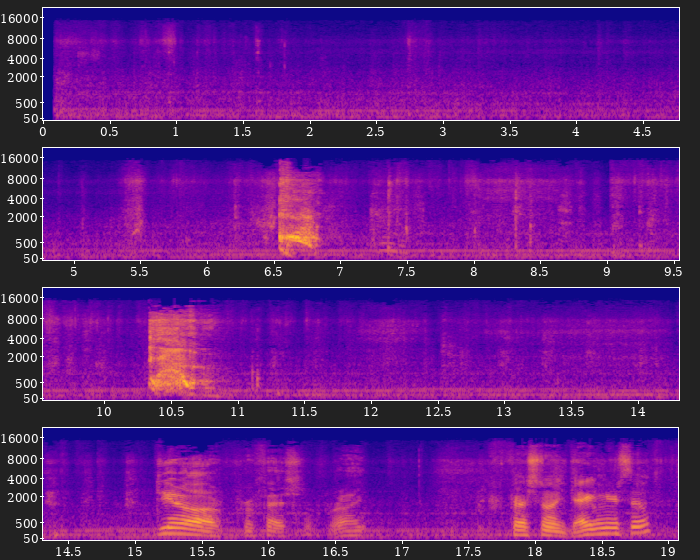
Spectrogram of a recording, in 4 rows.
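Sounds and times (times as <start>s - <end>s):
dog retching: 6.4s - 7.0s, 10.3s - 11.0s.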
